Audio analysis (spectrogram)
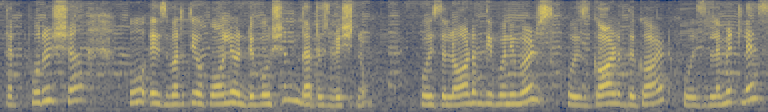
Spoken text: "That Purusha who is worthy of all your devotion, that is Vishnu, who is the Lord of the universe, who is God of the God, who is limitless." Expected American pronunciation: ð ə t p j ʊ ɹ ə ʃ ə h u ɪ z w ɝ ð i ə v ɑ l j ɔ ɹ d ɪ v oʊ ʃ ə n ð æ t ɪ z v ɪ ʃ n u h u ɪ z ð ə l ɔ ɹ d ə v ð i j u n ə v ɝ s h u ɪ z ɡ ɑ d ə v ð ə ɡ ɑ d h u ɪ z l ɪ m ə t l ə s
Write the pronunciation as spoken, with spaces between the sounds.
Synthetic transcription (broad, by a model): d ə t p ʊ ɹ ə ʃ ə h u ɪ z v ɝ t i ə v ɑ l j ɔ ɹ d ɪ v oʊ ʃ ə n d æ t ɪ z v ɪ ʃ n u h u ɪ z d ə l ɔ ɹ d ə v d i j u n ə v ɝ s h u ɪ z ɡ ɑ d ə v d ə ɡ ɑ d h u ɪ z l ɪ m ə t l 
